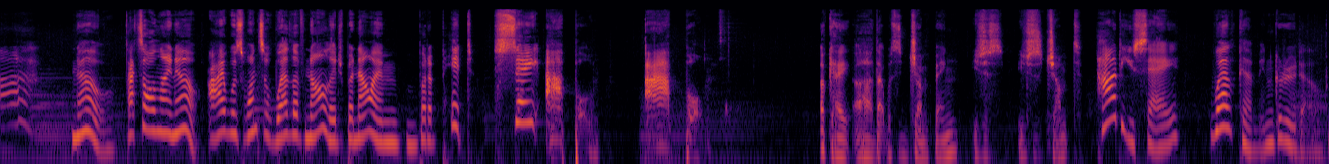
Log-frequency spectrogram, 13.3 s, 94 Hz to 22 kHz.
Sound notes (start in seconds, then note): 4.8 Wheatley Voice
